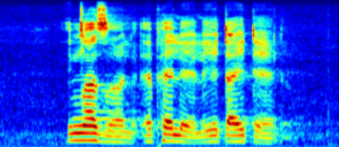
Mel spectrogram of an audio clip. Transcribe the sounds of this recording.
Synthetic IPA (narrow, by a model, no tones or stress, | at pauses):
iŋ͡ǀazalɔʔɛpʰɛlɛlɛjɛtʼajid̥ʱʼɛːla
